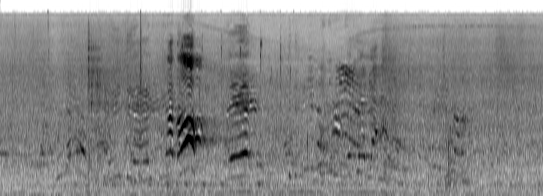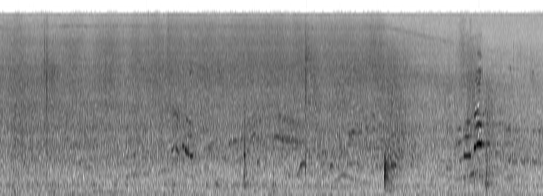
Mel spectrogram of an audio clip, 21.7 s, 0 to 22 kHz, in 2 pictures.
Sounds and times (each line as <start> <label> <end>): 0.8 kids playing in rubble 9.6
13.4 kids playing in rubble 19.0
19.8 kids playing in rubble 21.7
